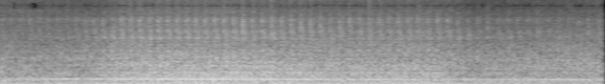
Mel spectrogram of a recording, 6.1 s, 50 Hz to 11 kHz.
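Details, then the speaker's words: Ford F-150 5.4L 3V Triton V8 with internals basically new, cold start: loud fast top-end valvetrain tapping on the passenger side, present constantly after startup over fan roar; suspected failed or unreplaced roller followers or misassembly, not confirmed. "The loud tapping noise on startup, and it's constantly there afterwards. Definitely on the passenger side."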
